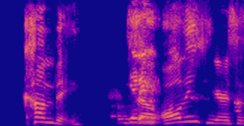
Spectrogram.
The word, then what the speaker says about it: Combahee: it correctly which is cumbi as if it only has two syllables cumbi so all these mirrors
